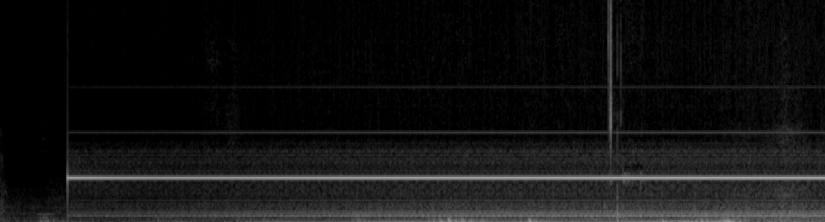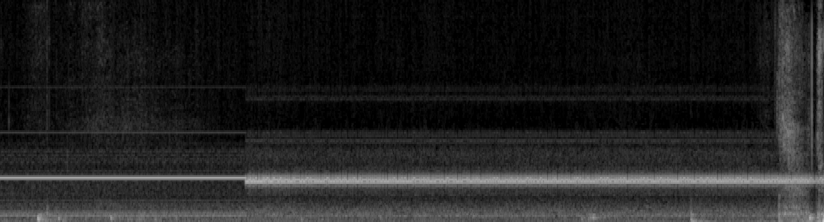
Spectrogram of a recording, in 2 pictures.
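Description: A steady, piercing electronic carrier tone holds for about ten seconds, then turns into a buzzing, hissing data screech, like a dial-up modem handshake, loud and continuous with no voices. It is a track by a synthpop band made of dial-up modem data tones.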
